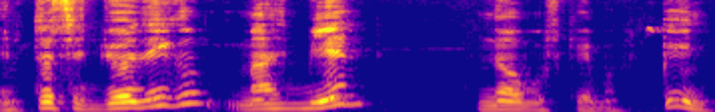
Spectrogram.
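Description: This man's pitch swings very widely. His voice is somewhat breathy. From Colombia, Meta. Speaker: traditional healer. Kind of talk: interview answer.

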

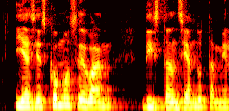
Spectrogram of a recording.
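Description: A man with an unremarkable speaking voice, pitched fairly high, talks at a moderate pace over a quiet background. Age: 30s. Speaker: podcast host. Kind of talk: casual chat. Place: studio. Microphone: studio mic.

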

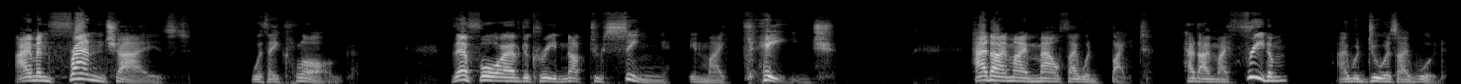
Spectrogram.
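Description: A man uses a put-on character voice, fairly high in pitch, talking at a fairly slow pace with long, frequent pauses over a quiet background. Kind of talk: Shakespeare monologue performance.

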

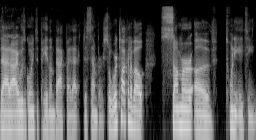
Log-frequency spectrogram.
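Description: With a Canadian accent, a man speaks at a fairly quick pace and with ordinary pitch variation. The sound is dry with no echo, and the background is quiet. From Ontario, Canada. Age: 30s. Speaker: online course creator. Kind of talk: interview. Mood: reflective storytelling. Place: home room. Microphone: video call.

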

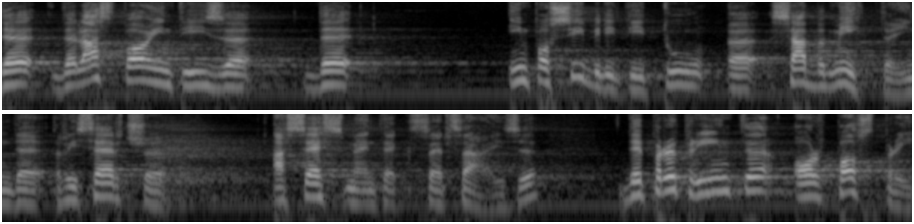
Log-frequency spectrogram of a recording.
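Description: A man with an Italian accent speaks at a very slow pace with long, frequent pauses. His fairly high pitch swings very widely. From Italy. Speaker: law professor. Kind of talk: conference talk. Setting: conference hall with audience. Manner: halting, many hesitations.

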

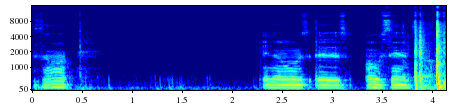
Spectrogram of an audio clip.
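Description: A man's slightly mellow voice

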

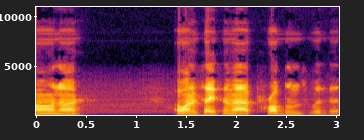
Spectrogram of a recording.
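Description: The speaker has a New Zealand accent. The intonation is lively. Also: man. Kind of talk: casual game tutorial screen recording. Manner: casual, rambling.

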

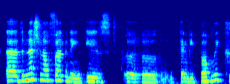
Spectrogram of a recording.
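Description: A woman with a Portuguese accent at a very slow pace, lively intonation, over a quiet background. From Portugal. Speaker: professor. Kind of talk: webinar presentation. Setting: video call. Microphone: webcam.

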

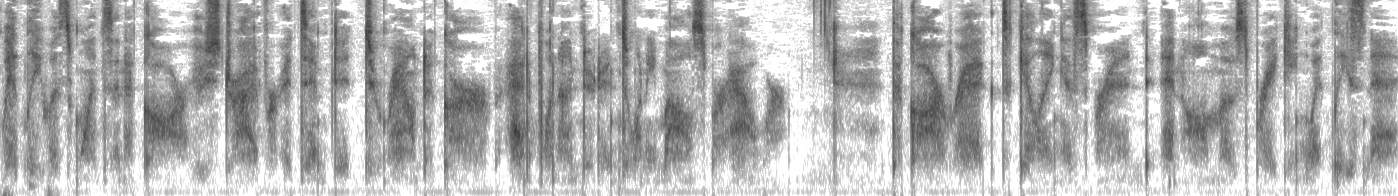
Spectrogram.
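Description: Someone whispers at a fairly slow pace. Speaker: ASMR video creator. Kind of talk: whispered reading aloud of a biography, ASMR style. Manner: soft, hushed, slow and even, intimate.

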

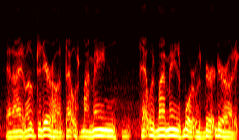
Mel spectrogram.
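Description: Light background noise sits behind a man speaking at a moderate pace. His tone is dark and mellow, with ordinary pitch variation. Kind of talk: interview answer. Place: home room.

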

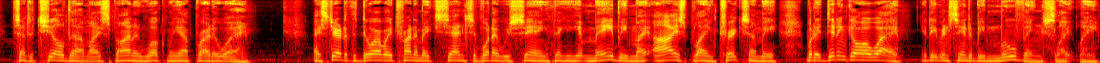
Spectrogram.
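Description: A man's medium-pitched voice, dark and mellow in tone and somewhat breathy, with lively intonation, very even loudness and a fairly quick pace. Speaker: podcast host. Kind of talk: ghost story telling, reading a listener's first-person account aloud.

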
